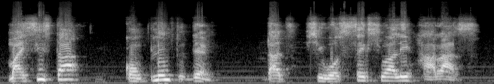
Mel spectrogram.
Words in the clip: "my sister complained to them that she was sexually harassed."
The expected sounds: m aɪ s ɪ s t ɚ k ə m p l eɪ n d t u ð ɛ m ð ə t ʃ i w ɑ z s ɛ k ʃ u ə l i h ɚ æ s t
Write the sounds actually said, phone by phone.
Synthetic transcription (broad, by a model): m aɪ s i s t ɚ k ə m p l eɪ n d t u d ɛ m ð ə t ʃ i w ɑ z s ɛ k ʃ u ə l i h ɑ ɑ s t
